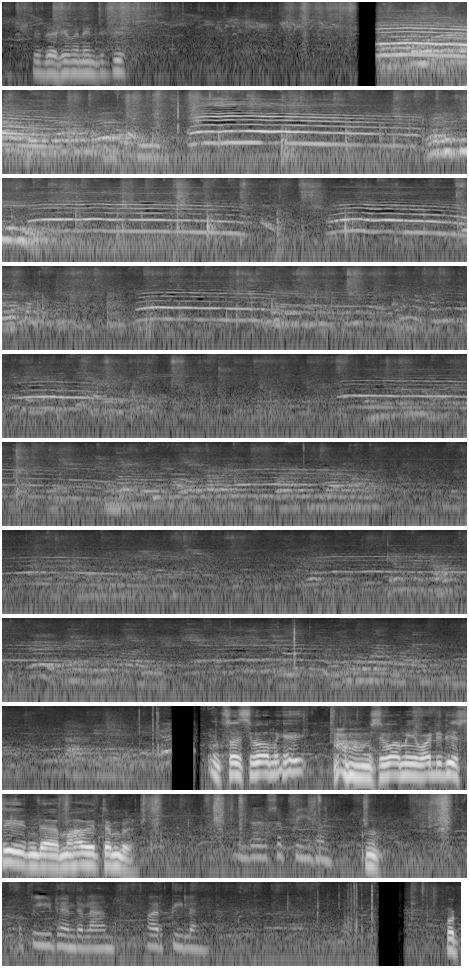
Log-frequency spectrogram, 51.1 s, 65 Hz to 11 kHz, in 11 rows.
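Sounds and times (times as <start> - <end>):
birds: 0.0 - 3.6, 32.0 - 36.8
loud high wail falling in pitch: 3.8 - 5.4.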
